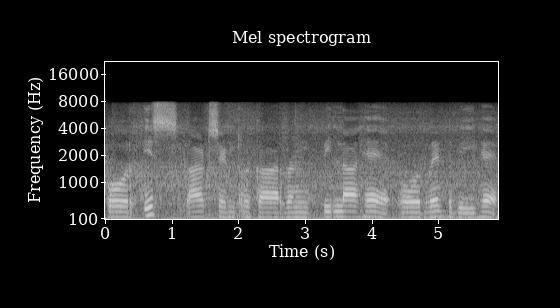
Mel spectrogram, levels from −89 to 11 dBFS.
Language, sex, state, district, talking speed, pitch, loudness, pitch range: Hindi, male, Rajasthan, Bikaner, 120 wpm, 130 Hz, -14 LUFS, 125-140 Hz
